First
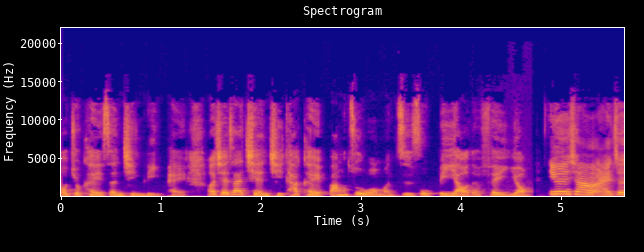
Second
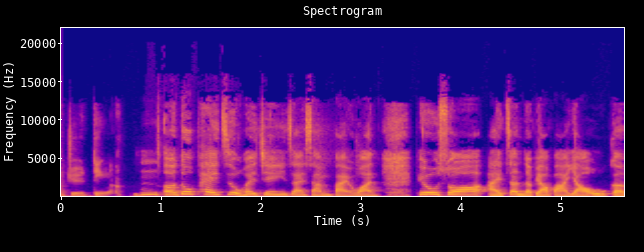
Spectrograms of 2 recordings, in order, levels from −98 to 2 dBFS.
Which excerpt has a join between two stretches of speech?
second; 1 cut; at 3.5 s

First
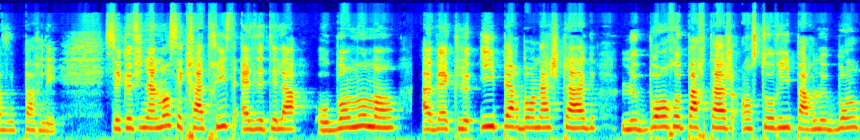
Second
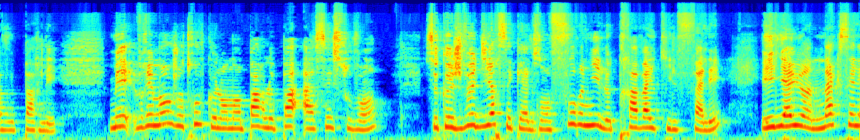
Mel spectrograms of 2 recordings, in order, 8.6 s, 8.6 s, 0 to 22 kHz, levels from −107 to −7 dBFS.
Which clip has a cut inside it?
second; 2 cuts; at 1.0 s, 4.2 s

